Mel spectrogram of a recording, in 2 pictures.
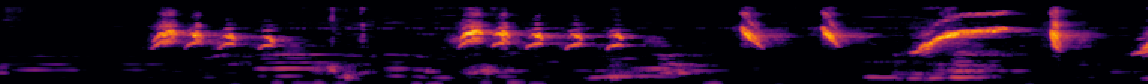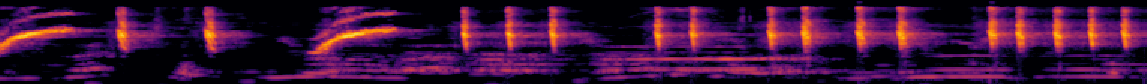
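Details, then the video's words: Long-tailed shrike song in full, varied style for tutoring caged birds: rapid chattering bursts, then loud rising sweeping whistles, then fast clicking high notes, with a faint steady tone and soft background noises. "SUARA BURUNG CENDET NGEPLONG FULL ISIAN UNTUK DIJADIKAN MASTERAN ANDALAN"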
